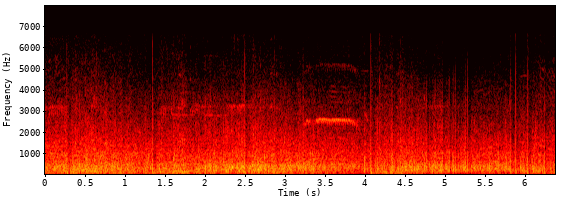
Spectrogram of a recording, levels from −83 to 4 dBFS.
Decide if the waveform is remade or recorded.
recorded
